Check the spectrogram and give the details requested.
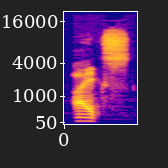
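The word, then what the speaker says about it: Icke: of let's say david ike's theory i apologize for uh mispronouncing his last name and my video by the way i was saying david ick um but david ike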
